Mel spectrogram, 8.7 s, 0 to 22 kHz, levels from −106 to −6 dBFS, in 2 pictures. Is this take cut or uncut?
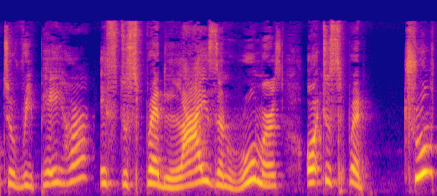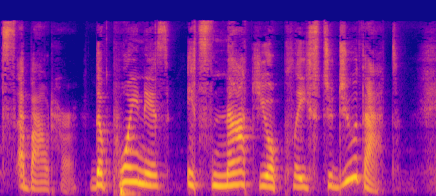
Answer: cut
